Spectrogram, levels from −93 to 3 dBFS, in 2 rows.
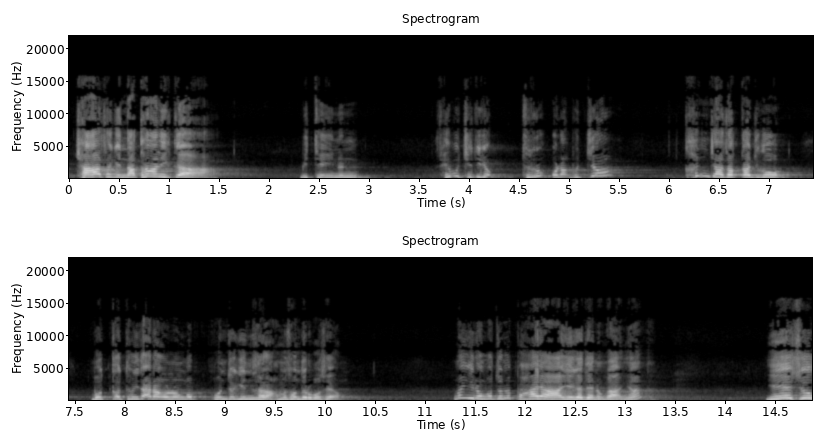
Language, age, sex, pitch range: Korean, 40-59, female, 270-360 Hz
